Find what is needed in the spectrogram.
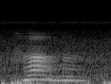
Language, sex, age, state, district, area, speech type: Urdu, female, 60+, Bihar, Gaya, urban, spontaneous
